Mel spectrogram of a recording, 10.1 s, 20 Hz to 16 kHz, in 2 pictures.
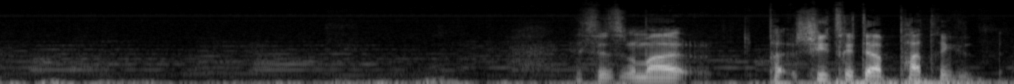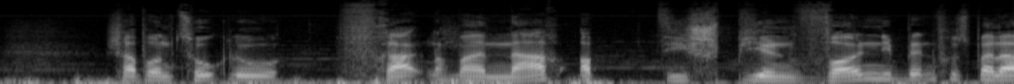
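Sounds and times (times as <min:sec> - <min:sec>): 
church bells ringing before a blind football match: 0:00.0 - 0:05.3
speech: 0:02.9 - 0:05.0, 0:05.6 - 0:10.1.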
